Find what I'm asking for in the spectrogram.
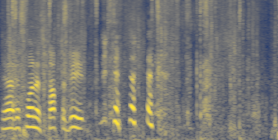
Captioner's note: laughing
